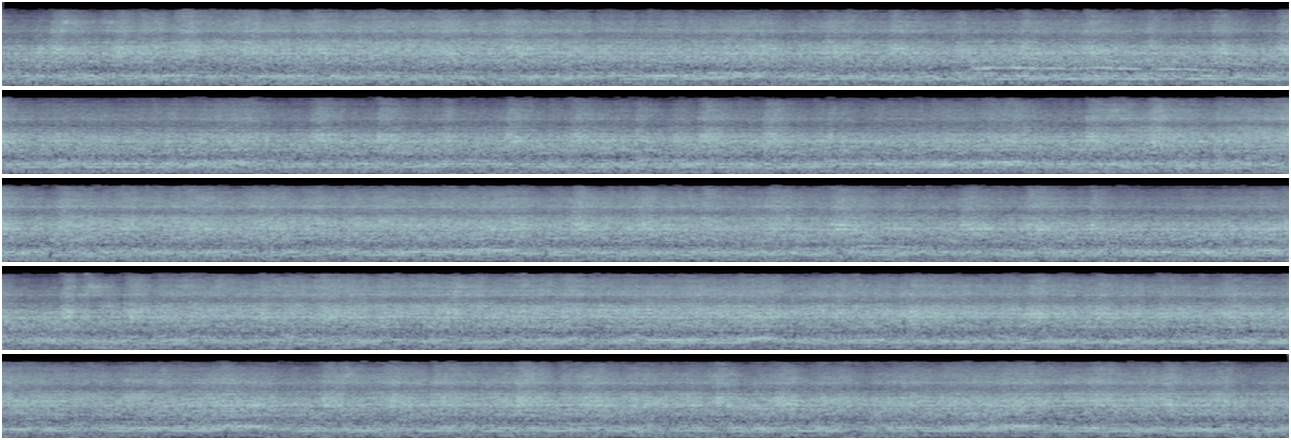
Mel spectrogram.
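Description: Live death-industrial noise music: a dense, steady wall of distorted noise drone with sustained low tones held throughout.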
